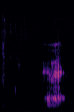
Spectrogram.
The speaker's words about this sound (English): Excuse me, I burped. I'm sorry. I apologize, people.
